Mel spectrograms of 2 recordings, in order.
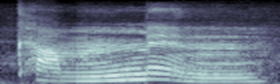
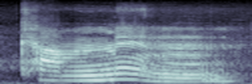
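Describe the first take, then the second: The two takes are said the same way.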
